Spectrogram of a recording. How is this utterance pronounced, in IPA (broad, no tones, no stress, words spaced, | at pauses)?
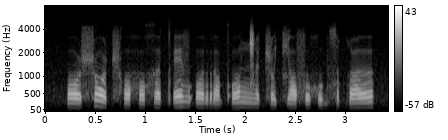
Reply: ɔ ʂɔʈ͡ʂʰɔhɔxʌ tʼɛvʔɔrɒ kʼɔŋ͡ǁəʈ͡ʂɔ t͡ɕɒfəχʷiɡsʷə qʷʌ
